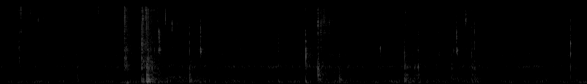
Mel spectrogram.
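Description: A metal blade scrapes and shaves the surface layer off a solid green and orange soap bar held in the hand. The result is a run of quiet, dry, crackly scraping ticks with bright high-frequency content. A louder cluster of shavings comes near 1.4 seconds and another around 3.2 seconds.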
